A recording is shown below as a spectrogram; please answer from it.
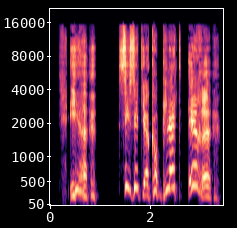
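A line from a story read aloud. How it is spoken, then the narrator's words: Shrieking. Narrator (German): kreischte Mrs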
